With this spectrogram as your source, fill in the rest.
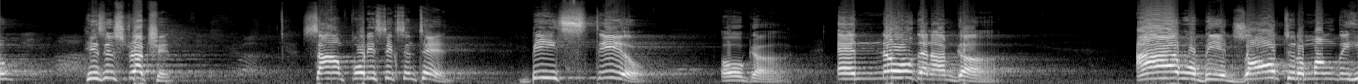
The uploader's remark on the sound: During Wednesday night service on August 16, 2017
